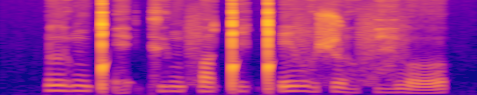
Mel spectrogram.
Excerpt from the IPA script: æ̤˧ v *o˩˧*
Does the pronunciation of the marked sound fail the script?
no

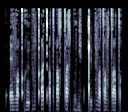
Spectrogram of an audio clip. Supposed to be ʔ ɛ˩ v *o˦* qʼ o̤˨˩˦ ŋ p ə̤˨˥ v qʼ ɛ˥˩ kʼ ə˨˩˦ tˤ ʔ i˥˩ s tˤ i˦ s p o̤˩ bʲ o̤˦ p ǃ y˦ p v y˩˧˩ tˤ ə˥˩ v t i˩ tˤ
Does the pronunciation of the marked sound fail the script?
yes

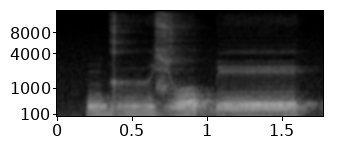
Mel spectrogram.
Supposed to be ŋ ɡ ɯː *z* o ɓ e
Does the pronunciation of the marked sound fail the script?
yes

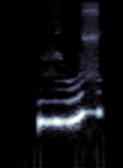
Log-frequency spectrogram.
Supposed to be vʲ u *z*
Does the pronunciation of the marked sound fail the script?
no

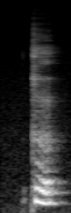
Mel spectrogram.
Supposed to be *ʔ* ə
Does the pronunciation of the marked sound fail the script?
yes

